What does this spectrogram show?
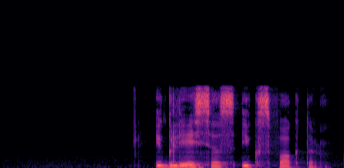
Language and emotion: Russian, neutral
